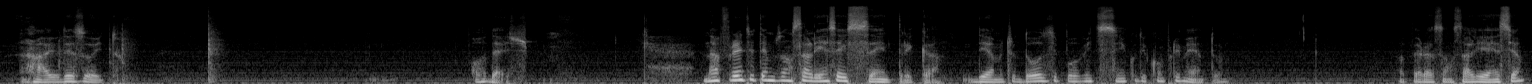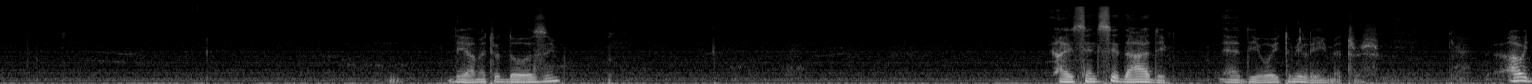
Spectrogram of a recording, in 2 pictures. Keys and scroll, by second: 2.3 1, 3.1 0, 19.2 1, 19.4 2, 21.8 2, 22.7 Return.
